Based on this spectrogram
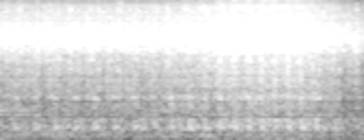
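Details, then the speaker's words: Singer sewing machine on a restored clamshell foot pedal, cleaned and adjusted, no carbon dust and no cracked carbons: light, even motor whir runs steadily without surging or crackle; smooth speed control. "it's all clean it's adjusted nice gonna run smooth there's no carbon dust in there no cracked or broken broken carbons"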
